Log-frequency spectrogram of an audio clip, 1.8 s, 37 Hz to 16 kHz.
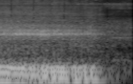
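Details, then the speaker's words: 2JZ-swapped Nissan 300ZX, first start of 2020 after sitting a few months, cylinders oiled with Marvel Mystery Oil; deep steady rumble fading after about 1.5 s as the run burns the oil out of the head; healthy normal running. "so that last run burned most of the oil out of a head so that's good"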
